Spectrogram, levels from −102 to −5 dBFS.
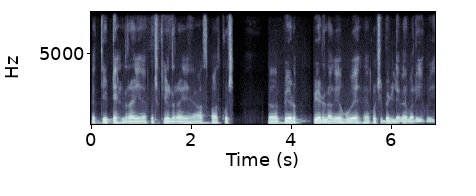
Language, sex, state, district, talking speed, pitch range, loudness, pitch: Hindi, male, Bihar, Katihar, 175 wpm, 105-110 Hz, -18 LUFS, 105 Hz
